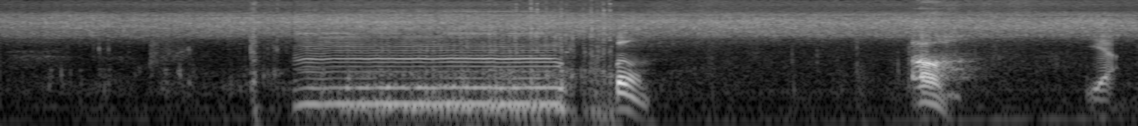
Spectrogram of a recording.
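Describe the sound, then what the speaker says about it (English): Cicadas buzzing loudly outdoors on a summer evening, a steady high-pitched drone running throughout, with a brief harmonic tone and a few voices and bumps over it. "If it's loud, it's hashtag cicadas."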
